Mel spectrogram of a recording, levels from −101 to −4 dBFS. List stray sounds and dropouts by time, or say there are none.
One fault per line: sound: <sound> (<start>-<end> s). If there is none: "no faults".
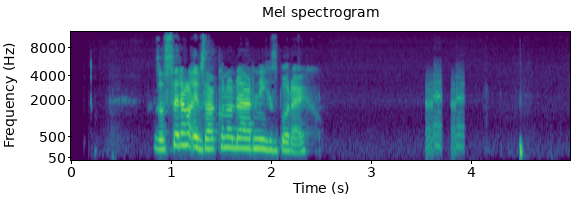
sound: laugh (3.5-3.9 s)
